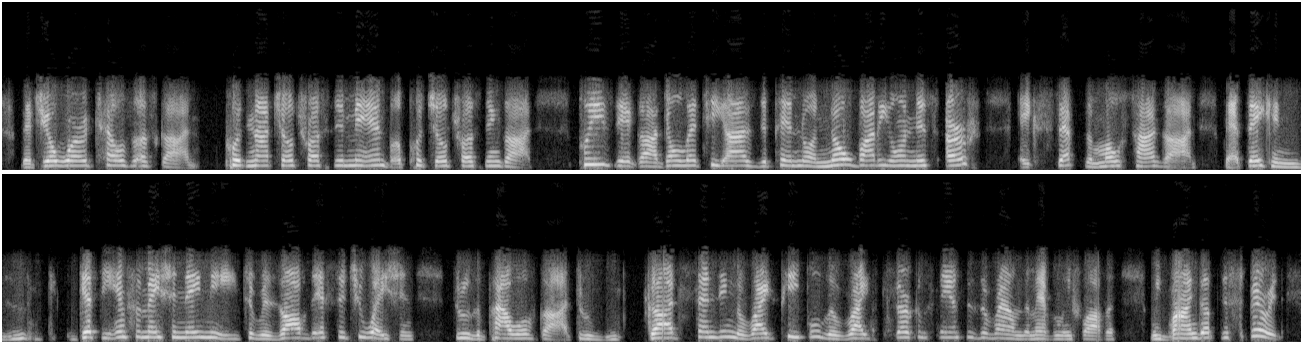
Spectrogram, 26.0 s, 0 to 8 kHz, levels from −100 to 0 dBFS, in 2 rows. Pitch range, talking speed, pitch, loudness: 195-245 Hz, 160 wpm, 225 Hz, -21 LUFS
